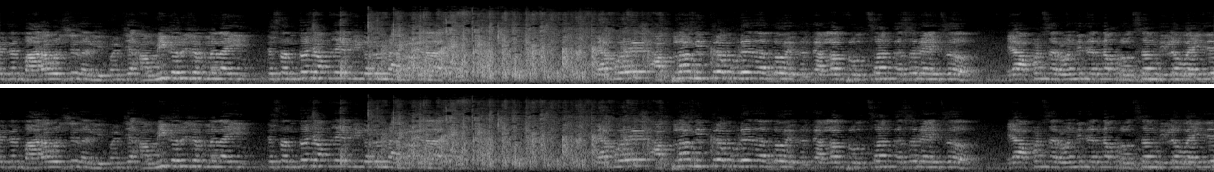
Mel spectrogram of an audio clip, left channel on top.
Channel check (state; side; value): quieter; right; 5.7 dB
